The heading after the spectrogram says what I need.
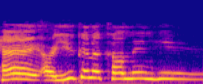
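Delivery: distant, fading voice. Voicing a distant figure calling the players in: distant call trailing off. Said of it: "very distantly".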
